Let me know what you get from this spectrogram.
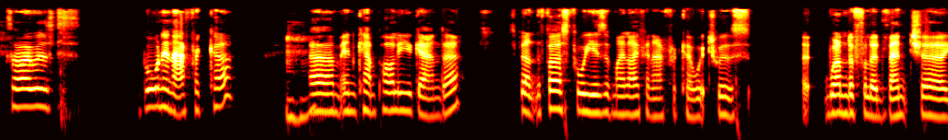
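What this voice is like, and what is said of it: Speaks with a noticeable accent. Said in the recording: “I love your accent ... you would have an accent”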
